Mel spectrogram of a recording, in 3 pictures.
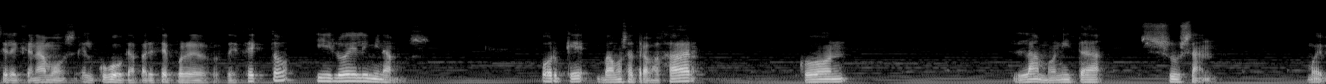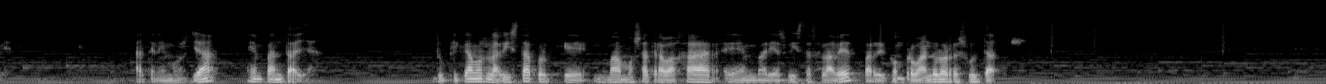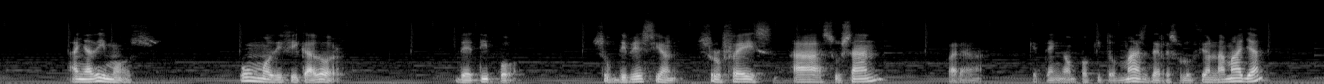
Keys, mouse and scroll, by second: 2.5 x, 3.2 click, 5.4 shift+a, 12.1 click, 13.2 middle click, 13.6-15.2 middle drag, 17.5-19.5 drag, 29.3 click, 30.6 click, 34.8 click, 36.2 middle click.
